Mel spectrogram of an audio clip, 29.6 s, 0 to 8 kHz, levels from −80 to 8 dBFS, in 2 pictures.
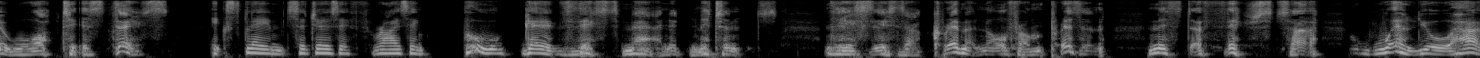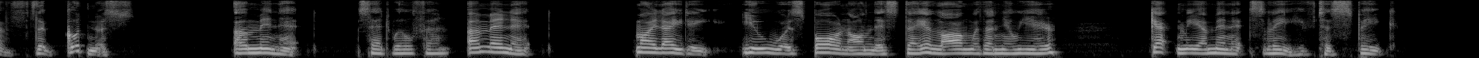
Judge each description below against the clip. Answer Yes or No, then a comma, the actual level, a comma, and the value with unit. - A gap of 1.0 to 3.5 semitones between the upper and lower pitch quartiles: No, average, 4.1 semitones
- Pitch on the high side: No, medium, 160 Hz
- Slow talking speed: Yes, slow, 105 wpm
